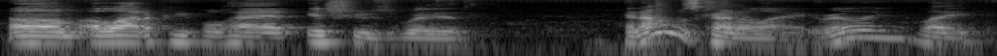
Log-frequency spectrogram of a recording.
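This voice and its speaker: A man's voice: lowish voice, normal speed, a little hiss or hum. A man teaching a live-streamed test prep math lesson, casual and encouraging, with many fillers and restarts.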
